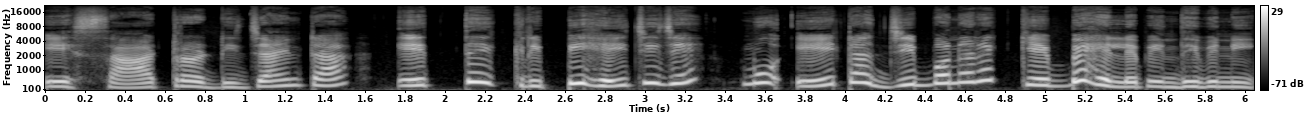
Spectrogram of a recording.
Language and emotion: Odia, disgusted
